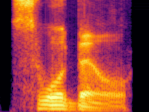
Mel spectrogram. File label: "swordbill", British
